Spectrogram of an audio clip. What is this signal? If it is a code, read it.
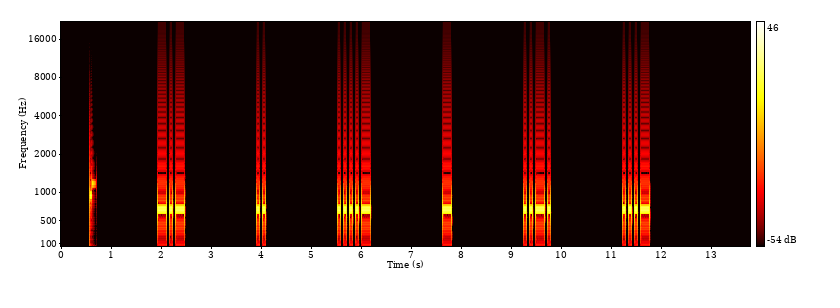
Morse code, heard as a keyed tone, about 20 wpm, spaced as for 5 wpm, 700 Hz. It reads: KI4TFV
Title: USA Call Signs - 6 Characters - 8x Character Spacing - 20wpm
